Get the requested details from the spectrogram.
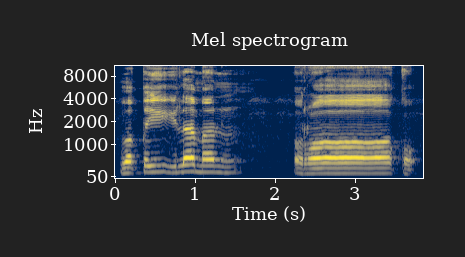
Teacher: کاف کے نیچے دو زیر کی تنوین ہے، دو زیر کی تنوین پر جب وقف کریں گے تو قاف کو ساکن کر کے پڑھیں گے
